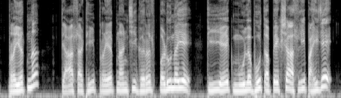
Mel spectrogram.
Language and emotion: Marathi, disgusted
